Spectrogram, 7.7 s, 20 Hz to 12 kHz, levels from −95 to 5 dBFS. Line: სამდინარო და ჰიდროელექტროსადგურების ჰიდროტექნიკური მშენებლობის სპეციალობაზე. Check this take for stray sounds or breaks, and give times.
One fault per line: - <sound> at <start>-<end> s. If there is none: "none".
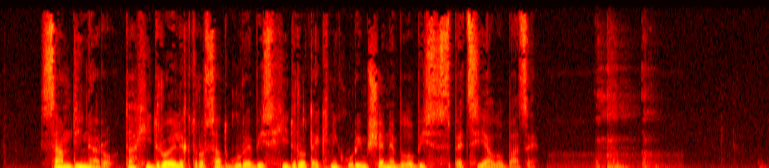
- cough at 5.9-6.7 s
